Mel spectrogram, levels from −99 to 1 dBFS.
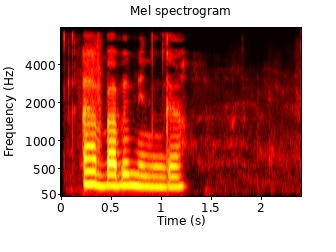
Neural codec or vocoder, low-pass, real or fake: codec, 16 kHz, 4 kbps, X-Codec, WavLM features, trained on Multilingual LibriSpeech; 7.2 kHz; fake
